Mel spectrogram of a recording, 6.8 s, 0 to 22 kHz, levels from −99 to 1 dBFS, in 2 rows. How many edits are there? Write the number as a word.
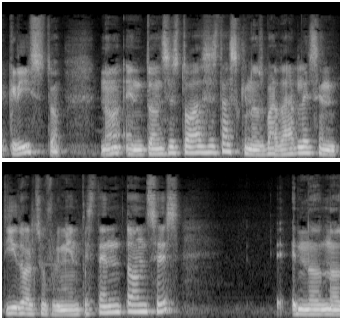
three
